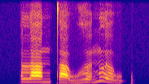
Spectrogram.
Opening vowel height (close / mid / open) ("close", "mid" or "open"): open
